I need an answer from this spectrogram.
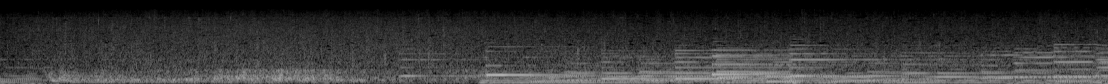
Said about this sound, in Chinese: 下雨了，冬夜的雨听来就冷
